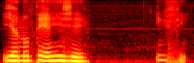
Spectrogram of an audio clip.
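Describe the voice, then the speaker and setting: A woman's voice: medium pitch, fairly even intonation, a little fast, mellow, highs cut off. A twenty-year-old woman, giving an informal talk as a student activist, colloquial and slangy as she answers questions. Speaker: guest speaker, student activist.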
